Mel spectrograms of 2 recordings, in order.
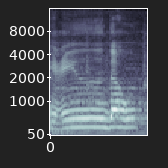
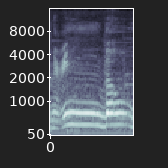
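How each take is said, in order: First: The n is a light, softer nasal. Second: The n is a heavy, ng-like nasal. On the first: The speaker calls it right. "tapi indahu" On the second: The speaker calls it wrong. "Jangan indahu, enggak"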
